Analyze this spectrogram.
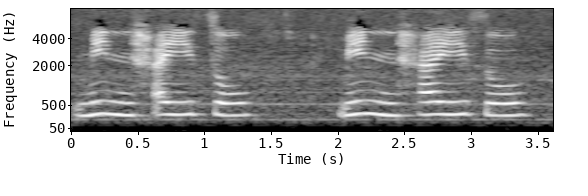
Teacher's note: hukum bacaannya jelas tanpa dengung, tak ada dengung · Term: izhar halqi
